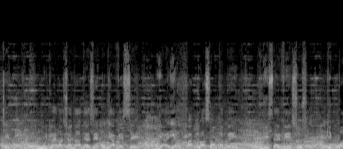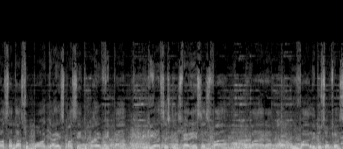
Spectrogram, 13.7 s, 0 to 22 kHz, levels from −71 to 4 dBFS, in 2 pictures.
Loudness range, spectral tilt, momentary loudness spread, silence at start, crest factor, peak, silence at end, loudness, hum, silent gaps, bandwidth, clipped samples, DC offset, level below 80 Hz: 0 LU; -4.5 dB/octave; 2 LU; 0 s; 12 dB; -4 dBFS; 0 s; -17 LUFS; none; none; 16 kHz; under 0.1%; under 0.1%; -50 dBFS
